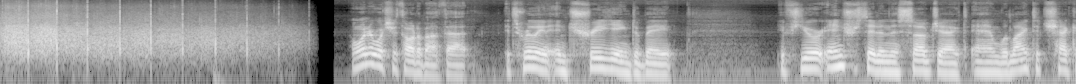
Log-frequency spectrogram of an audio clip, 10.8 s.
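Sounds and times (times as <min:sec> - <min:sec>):
audience applause for the panelists: 0:00.0 - 0:03.2
speech: 0:03.5 - 0:06.9, 0:07.8 - 0:10.7.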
